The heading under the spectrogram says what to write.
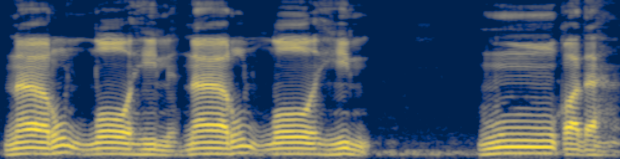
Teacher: اور لفظ اللہ جو ہے نا اس سے پہلے والے حرف کے اوپر زبر یا پیش آ جائے تو اس کو موٹا پڑھنا ہوتا ہے، تو یہاں لفظ اللہ کے لام سے پہلے پیش ہے تو اس لیے اس کو آپ نے موٹا پڑھنا ہے، منہ صحیح خوب منہ بھر کر پڑھنا ہے، نار اللہ نار اللہ موقدہ۔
